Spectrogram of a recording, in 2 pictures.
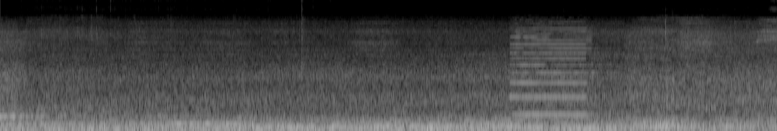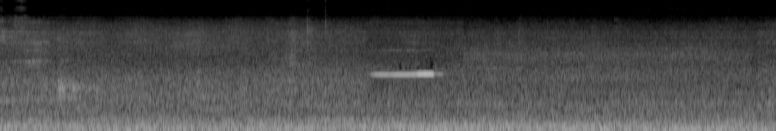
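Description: Traffic rumbles steadily outdoors.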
